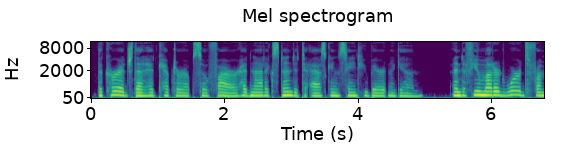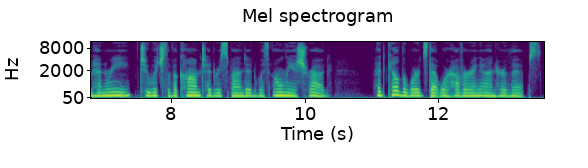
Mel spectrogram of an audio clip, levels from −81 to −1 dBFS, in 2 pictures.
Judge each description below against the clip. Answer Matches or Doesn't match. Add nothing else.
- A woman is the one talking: Matches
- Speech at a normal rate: Matches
